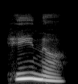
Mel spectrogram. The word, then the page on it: ಹೀನ: Kannada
